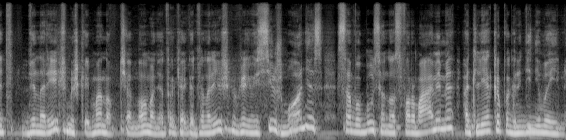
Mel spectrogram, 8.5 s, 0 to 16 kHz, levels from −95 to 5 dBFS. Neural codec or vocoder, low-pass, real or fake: codec, 44.1 kHz, 7.8 kbps, Pupu-Codec; 14.4 kHz; fake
